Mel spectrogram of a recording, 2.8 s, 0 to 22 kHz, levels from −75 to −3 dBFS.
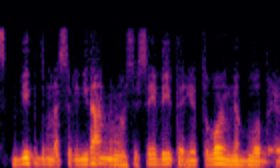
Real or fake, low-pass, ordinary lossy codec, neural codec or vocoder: fake; 10.8 kHz; MP3, 96 kbps; codec, 44.1 kHz, 0.9 kbps, DAC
